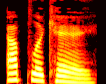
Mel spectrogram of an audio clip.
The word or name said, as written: appliqué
